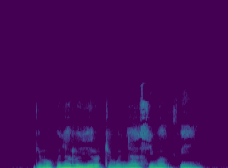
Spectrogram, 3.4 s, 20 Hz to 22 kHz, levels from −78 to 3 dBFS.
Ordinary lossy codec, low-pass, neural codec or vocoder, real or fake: MP3, 48 kbps; 14.4 kHz; none; real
